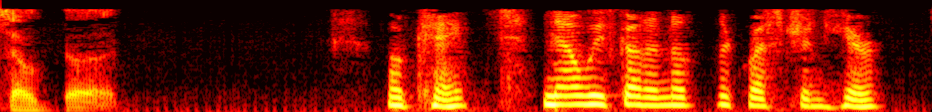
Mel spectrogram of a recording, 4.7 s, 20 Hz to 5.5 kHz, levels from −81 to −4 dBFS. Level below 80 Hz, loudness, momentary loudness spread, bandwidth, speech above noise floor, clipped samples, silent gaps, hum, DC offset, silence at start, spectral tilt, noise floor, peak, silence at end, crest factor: -48 dBFS; -19 LUFS; 15 LU; 4.5 kHz; 38 dB; under 0.1%; none; none; under 0.1%; 0 s; -10.5 dB/octave; -56 dBFS; -2 dBFS; 0.25 s; 18 dB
